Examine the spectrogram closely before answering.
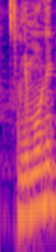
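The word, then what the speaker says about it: mnemonic: यह निमोनिक code, निमोनिक की spelling NEMONIC होती है, इसमें M साइलेंट रहता है।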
